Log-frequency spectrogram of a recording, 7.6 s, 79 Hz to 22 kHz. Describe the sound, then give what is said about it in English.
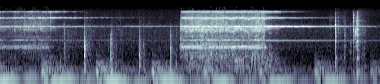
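A telephone bell rings in a small side-street hotel: a long, loud, jangling burst, then a shorter ring after a pause, over a steady low hum and a few scattered clicks. No one speaks. “That 6 o'clock plane must have been way out over the Caribbean when the call finally came.”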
